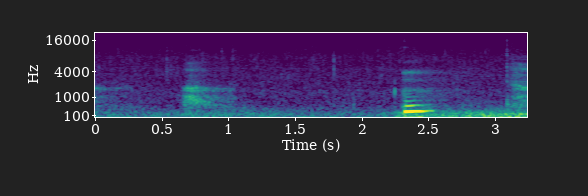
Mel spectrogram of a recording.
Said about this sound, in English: So, I was walking home and I got caught in this rainstorm and I don't know where else to go.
